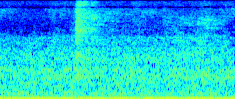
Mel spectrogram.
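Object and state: Nothing is struck.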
